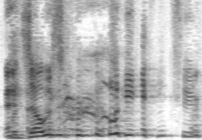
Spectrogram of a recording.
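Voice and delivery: breaking into laughter mid-sentence; laughing. Real, not acted. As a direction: giggle while you say it. Laughing at the name mix-up.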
